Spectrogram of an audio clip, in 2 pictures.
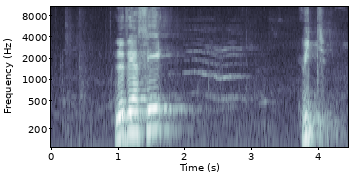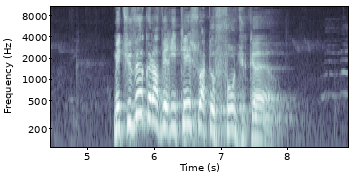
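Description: An older man speaks slowly and earnestly into a microphone in a reverberant room, with long pauses.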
